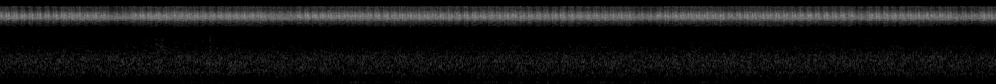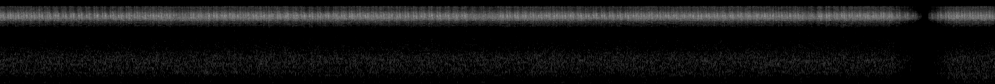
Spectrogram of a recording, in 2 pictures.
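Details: Steady high, thin trilling of chirping crickets runs evenly for most of the stretch, then breaks off in a brief near-silent gap close to the end before resuming.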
